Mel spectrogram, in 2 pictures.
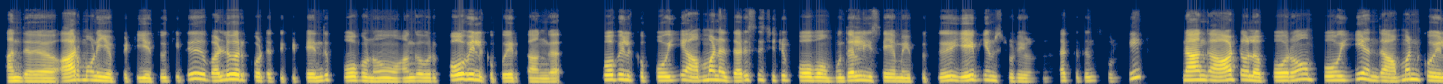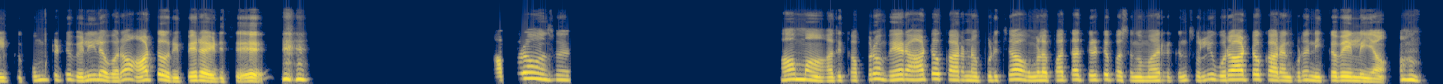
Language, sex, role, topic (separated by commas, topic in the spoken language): Tamil, female, guest, உங்கள் வாழ்க்கையில் நீங்கள் முதன்முறையாக நேரில் கேட்ட இசை நிகழ்ச்சி எது?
